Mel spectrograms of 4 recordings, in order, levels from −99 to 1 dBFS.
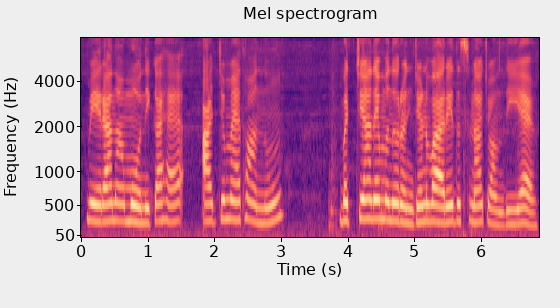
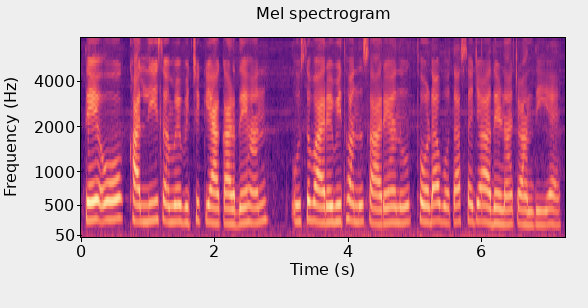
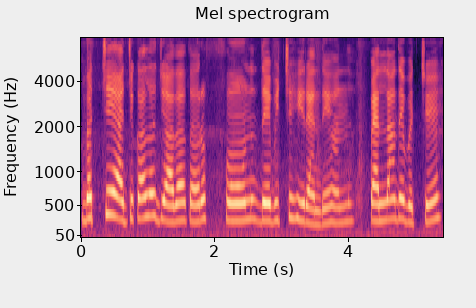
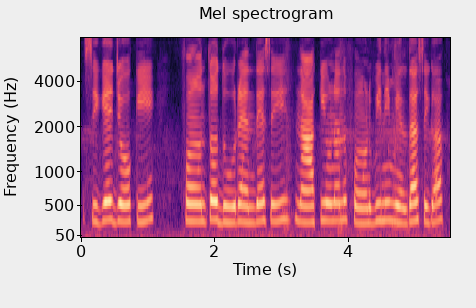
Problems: none marked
